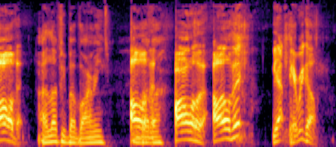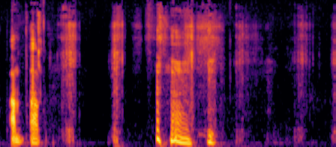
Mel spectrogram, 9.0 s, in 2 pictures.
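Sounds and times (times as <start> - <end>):
speech: 0.1 - 7.5
chewing a large mouthful of several pieces of food: 1.8 - 8.9
throat sounds of the eater: 3.2 - 5.2, 6.6 - 7.8.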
